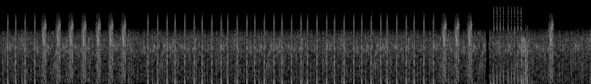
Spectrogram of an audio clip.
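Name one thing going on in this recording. A fishing reel clicks rapidly as line is wound in.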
